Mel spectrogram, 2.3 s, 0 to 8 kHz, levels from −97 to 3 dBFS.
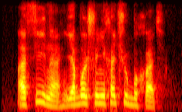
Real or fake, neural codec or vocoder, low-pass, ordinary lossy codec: real; none; 7.2 kHz; Opus, 16 kbps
